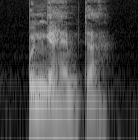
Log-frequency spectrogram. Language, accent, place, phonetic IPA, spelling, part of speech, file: German, Germany, Berlin, [ˈʊnɡəˌhɛmtɐ], ungehemmter, adjective, De-ungehemmter.ogg
- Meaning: 1. comparative degree of ungehemmt 2. inflection of ungehemmt: strong/mixed nominative masculine singular 3. inflection of ungehemmt: strong genitive/dative feminine singular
